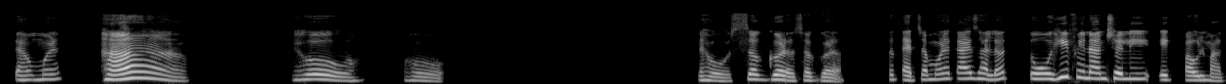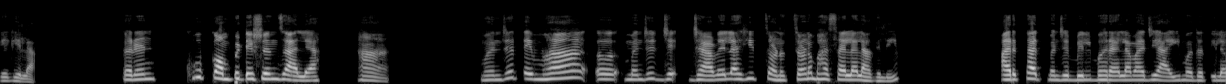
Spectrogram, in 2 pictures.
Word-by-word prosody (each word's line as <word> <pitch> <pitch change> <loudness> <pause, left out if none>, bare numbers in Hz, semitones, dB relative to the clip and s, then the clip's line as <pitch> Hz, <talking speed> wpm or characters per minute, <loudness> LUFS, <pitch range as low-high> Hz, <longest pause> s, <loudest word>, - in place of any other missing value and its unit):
त्यामुळे 215 +3 -5 0.5
हां. 235 - +5 1.1
हो, 215 -6 -1 0.5
हो. 170 -6 -9 2.6
हो, 175 -5 -4
सगळं, 215 -1 0
सगळं. 175 -4 -5 0.5
तर 225 - -7
त्याच्यामुळे 225 +5 -2
काय 265 0 +2
झालं, 250 -2 -2 0.3
तो 255 -1 +3
ही 330 +6 +6
फायनान्शियली 265 -4 +2
एक 215 -1 -1
पाऊल 195 -1 0
मागे 170 -1 -7
गेला. 145 -5 -5 0.9
कारण 225 +3 0 0.3
खूप 335 +3 -2
कॉम्पिटिशन 255 -2 +5
झाल्या 190 -6 +3 0.4
हां, 185 -6 -4 1.0
म्हणजे 210 +7 -4
तेव्हा 250 +1 +3 0.3
अ, 235 - -4 0.2
म्हणजे 225 +3 -4
जे 225 - -11
ज्या 245 +2 -2 0.2
ज्यावेळेला 225 +3 +2
ही 265 +3 -2
चणचण 235 +2 -1
भासायला 225 -4 +2
लागली. 165 -4 -2 1.1
अर्थात 230 +4 +5
म्हणजे, 210 0 -1
बिल 205 0 -1
भरायला 205 -1 +1
माझी 205 +1 -2
आई 185 -1 -2
मदतीला 185 -1 -5
220 Hz, 100 wpm, -22 LUFS, 195-245 Hz, 2.6 s, ही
